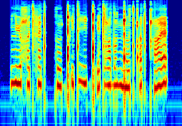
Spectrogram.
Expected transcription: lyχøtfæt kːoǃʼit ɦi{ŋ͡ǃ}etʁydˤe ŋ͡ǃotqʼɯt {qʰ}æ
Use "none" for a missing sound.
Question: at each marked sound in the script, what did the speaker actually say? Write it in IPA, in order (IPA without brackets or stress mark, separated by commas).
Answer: ǃʼ, qʰ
